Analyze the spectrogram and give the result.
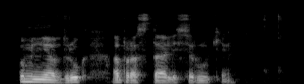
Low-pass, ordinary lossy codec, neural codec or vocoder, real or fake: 10.8 kHz; Opus, 32 kbps; none; real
